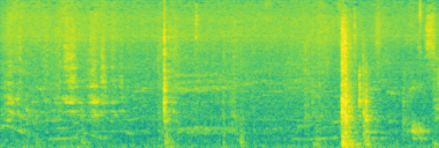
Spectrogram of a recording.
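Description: Gumbo ingredients cook in a pot with a faint steady sizzle, broken by occasional clacks and scrapes of stirring and utensils, heard close with no talk.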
